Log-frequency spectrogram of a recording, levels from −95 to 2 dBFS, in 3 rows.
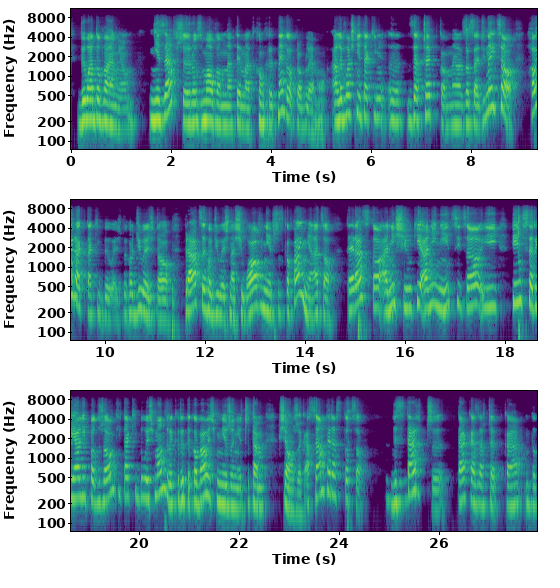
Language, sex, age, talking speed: Polish, female, 40-59, 135 wpm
